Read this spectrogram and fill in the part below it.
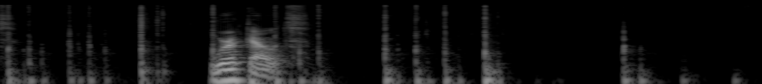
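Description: Keyboard clicks as someone types a word into a text box while designing a fitness workout graphic, quick close taps in short bursts with brief pauses, and a voice briefly speaking between them.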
